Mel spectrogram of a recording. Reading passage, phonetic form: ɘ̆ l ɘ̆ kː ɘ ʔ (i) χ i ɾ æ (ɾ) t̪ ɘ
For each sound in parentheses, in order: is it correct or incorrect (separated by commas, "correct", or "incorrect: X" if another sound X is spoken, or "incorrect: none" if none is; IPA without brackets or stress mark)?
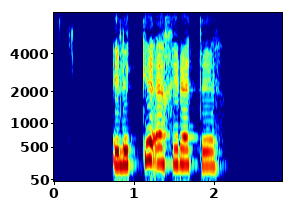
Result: incorrect: æ, incorrect: none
